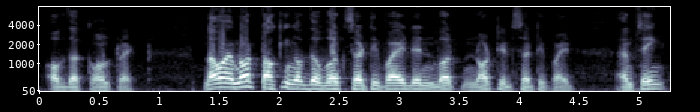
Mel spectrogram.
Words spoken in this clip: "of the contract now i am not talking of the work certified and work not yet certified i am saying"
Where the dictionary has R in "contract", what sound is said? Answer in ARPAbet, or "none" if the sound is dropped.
R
